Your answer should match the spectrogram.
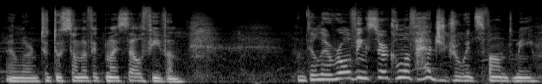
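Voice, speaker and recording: A woman's voice: lowish voice, expressive, a little hiss or hum, close to an everyday voice. Woman acting a wry, weary veteran adventurer woman. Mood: reflective, candid. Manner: wry, measured, self-deprecating. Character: weary, wry veteran high-ranking woman harper agent. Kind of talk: video game dialogue acting, reflective storytelling.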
